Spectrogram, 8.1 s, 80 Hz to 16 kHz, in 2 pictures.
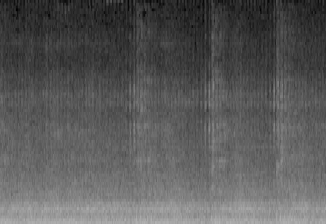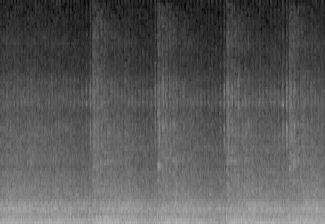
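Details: Honda HRR2156 push mower that runs then dies, despite a carburetor fitted last year: engine runs but surges and sags about once a second instead of holding steady; intake air leak found.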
